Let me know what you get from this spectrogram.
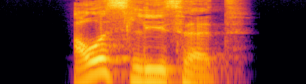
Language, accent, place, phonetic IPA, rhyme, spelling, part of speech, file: German, Germany, Berlin, [ˈaʊ̯sˌliːsət], -aʊ̯sliːsət, ausließet, verb, De-ausließet.ogg
- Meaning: second-person plural dependent subjunctive II of auslassen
